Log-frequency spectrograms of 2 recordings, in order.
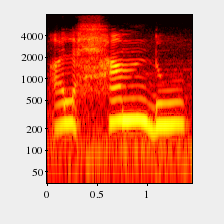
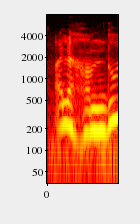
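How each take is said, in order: First: The h is a raspy sound from the throat. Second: The h is a plain, light breath. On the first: The speaker calls it right. "बल्कि अल्हम्दु इस तरह हा निकालने की कोशिश करें" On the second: The speaker calls it wrong. "इस हा को हमें इस हा की तरह नहीं पढ़ना है, अल्हम्दु नहीं है ये"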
